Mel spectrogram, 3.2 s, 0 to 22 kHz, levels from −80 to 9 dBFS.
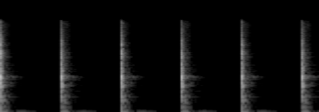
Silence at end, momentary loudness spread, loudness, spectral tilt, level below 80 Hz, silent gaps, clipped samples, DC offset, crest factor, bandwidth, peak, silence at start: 0.15 s; 0 LU; -24 LUFS; 0 dB/octave; -60 dBFS; 0.41-0.60 s, 1.02-1.20 s, 1.61-1.80 s, 2.22-2.40 s, 2.81-3.00 s; under 0.1%; under 0.1%; 26 dB; 12 kHz; -2 dBFS; 0 s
